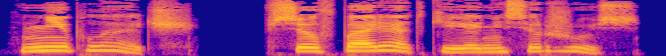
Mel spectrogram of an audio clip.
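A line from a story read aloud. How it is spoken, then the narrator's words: Calm. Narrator (Russian): император спокойно сказал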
